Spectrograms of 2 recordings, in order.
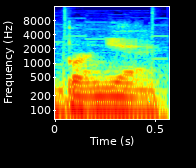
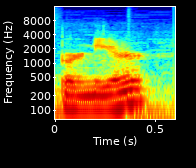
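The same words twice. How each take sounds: First: The name is said with a French pronunciation. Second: The name is said with an American pronunciation. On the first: "the French, the proper pronunciation is Bernier" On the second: "in the United States, they say Bern. You see, it would say Bernier"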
